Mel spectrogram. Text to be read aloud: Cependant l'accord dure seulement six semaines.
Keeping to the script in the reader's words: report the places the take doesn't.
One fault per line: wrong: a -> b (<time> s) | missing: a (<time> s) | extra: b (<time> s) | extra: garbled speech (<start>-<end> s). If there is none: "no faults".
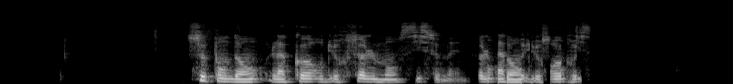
extra: garbled speech (4.8-5.9 s)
